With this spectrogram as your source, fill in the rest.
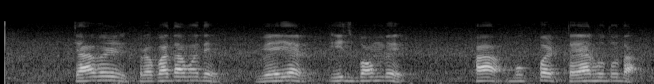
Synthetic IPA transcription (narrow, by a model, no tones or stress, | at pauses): t̪jaʋeɭipɾəbʱat̪aməd̪ʱːje | ʋejəɾ | id͡zbɔ̃mbe | hamuk̚pəɽt̪əjaɾɦot̪ɦot̪a̰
